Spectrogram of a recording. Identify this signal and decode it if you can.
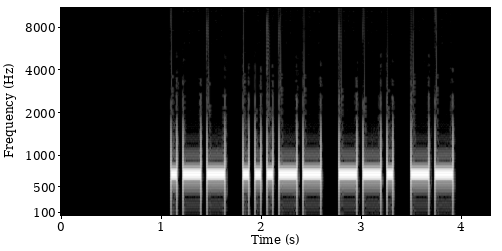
Morse code, heard as a keyed tone, about 20 wpm, 700 Hz. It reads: W3GM
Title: USA Call Signs 20wpm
